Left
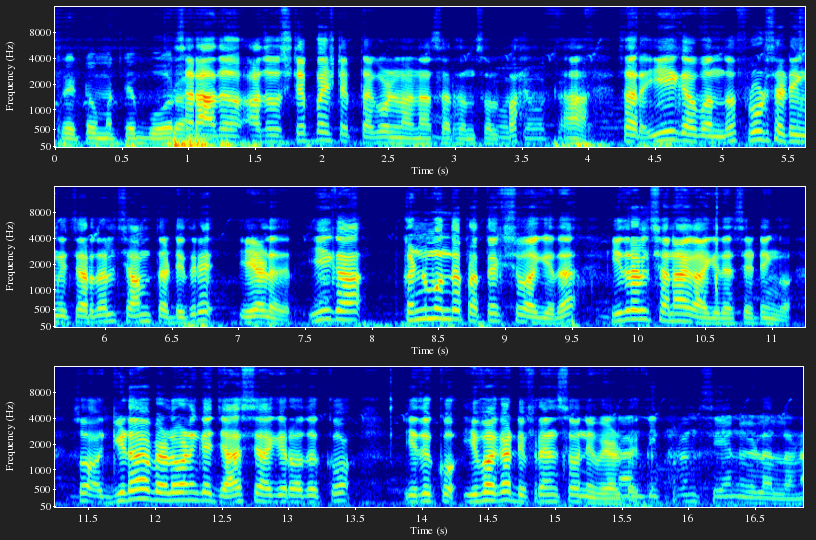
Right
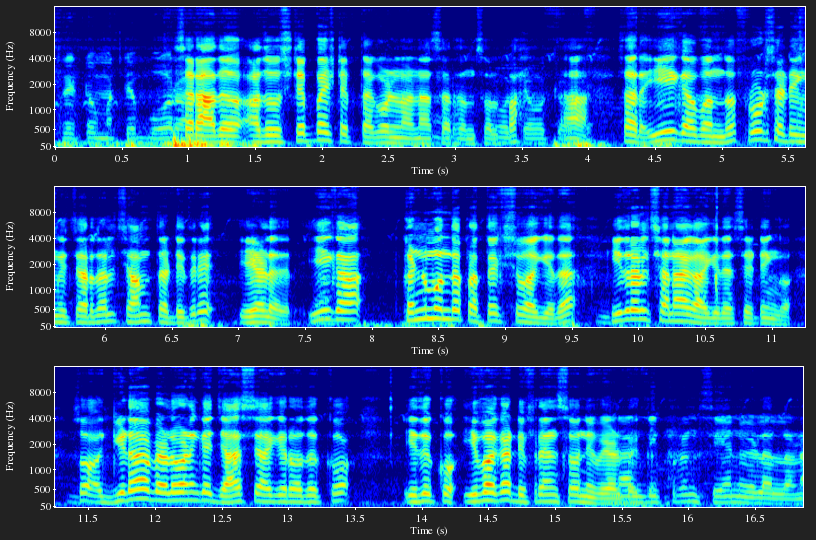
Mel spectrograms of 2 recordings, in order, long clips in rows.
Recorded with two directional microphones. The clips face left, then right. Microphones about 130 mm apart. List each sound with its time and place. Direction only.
0.0 s speech: 80° left
0.9 s speech: 65° right (ahead or behind); by 2.2 s 50° right (ahead or behind)
2.3 s a man's voice: 30° right (ahead or behind)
